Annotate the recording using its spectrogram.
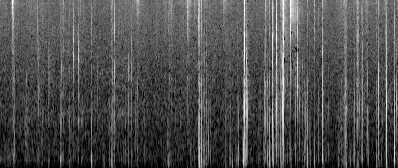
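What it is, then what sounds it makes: Puffy plastic sticker sheet. A sheet of raised puffy plastic stickers, held in both hands, is tapped and scratched with long nails. Quick, dry clicks and light scratchy crinkles come in an irregular, pattering stream, with bright, crackly tops and very short ring.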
